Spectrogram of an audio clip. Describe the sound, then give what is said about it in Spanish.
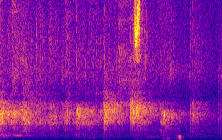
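An audience claps steadily, a dense, even patter of many hands sustained at moderate loudness for a couple of seconds, with a few brief low vocal shouts mixed in near the end. “Un aplauso, un aplauso.”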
